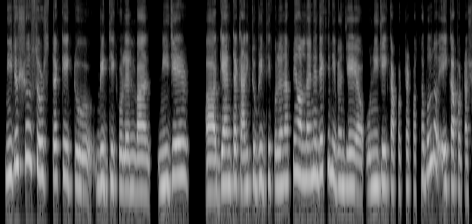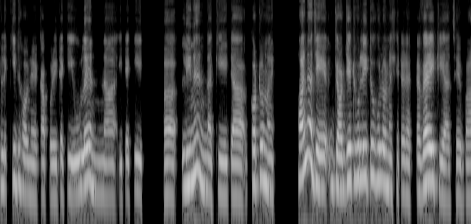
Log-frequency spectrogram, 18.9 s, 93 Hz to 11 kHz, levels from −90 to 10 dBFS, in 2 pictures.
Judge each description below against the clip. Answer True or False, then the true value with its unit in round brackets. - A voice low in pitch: False (220 Hz)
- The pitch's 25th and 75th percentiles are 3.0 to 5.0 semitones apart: True (3.9 semitones)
